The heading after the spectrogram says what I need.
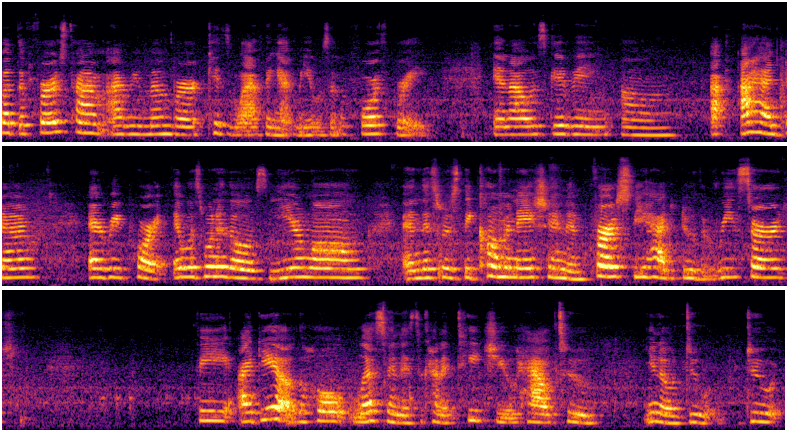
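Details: Adult female speech pathologist who has stuttered all her life and still stutters; stuttering.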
